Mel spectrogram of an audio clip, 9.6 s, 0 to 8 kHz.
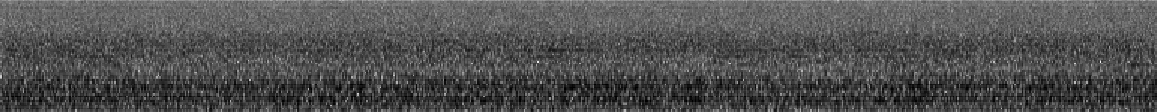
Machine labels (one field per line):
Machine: fan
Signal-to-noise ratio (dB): 6 dB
